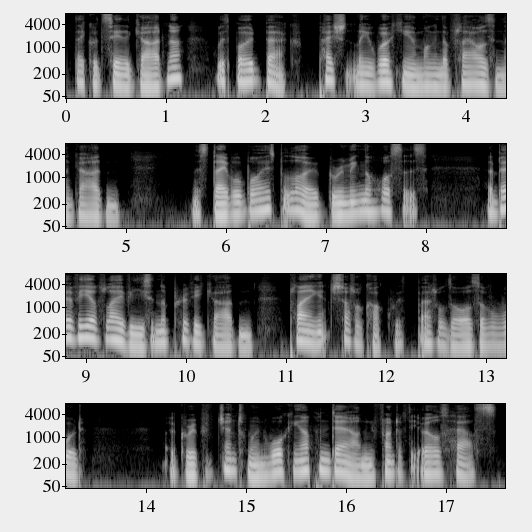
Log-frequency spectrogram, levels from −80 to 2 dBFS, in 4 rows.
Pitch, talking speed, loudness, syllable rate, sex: 110 Hz, 175 wpm, -22 LUFS, 5.4 syllables/s, male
